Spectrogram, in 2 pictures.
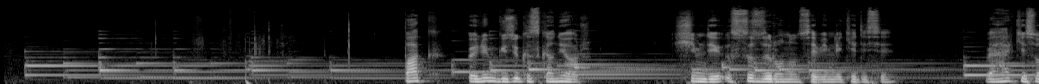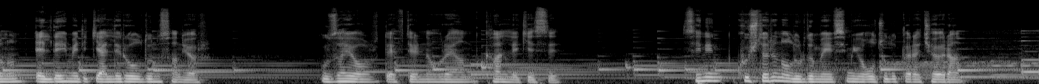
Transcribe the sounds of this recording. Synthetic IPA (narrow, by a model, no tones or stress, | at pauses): b̥akø̞lʲymɟyzykʰɯskʰanɯjo̞ɾ̥ | ʃimd̪iʔɯsːɯzd̪ɯɾo̞nunse̞vimlʲicʰe̞d̪isi | vɛɦæɾcʰeso̞nunɛlʲd̪ejeme̞d̪icɟælʲːe̞ɾio̞lˠd̪uːnusanɯjo̞ɾ̥ | uzajo̞ɾd̪̥ɛft̪ʰe̞ɾinɛuɾajankʰanlʲɛcʰe̞si | se̞ninkʰuʃlˠaɾɯno̞lˠuɾd̪umɛvsimijo̞lˠd͡ʒulˠuklˠaɾat͡ʃʰaɯɾan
